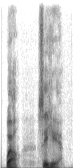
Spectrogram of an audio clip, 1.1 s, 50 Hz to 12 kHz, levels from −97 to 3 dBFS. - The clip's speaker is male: Yes, male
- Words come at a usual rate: Yes, average, 165 wpm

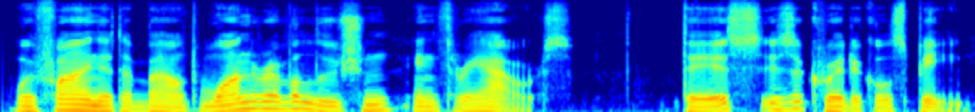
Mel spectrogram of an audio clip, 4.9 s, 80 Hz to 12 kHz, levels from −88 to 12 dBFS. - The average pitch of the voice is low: Yes, low, 120 Hz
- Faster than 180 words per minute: No, average, 170 wpm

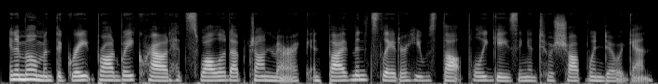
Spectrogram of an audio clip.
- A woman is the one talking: Yes, female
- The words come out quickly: Yes, fast, 230 wpm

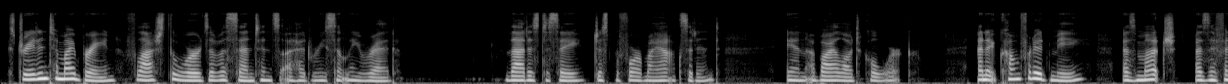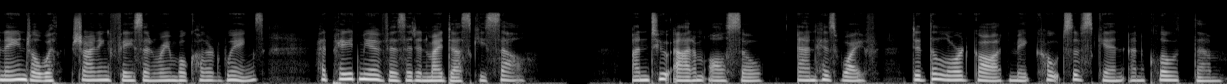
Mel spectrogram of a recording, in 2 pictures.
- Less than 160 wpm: No, average, 165 wpm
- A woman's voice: Yes, female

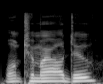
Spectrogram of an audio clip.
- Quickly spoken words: No, average, 175 wpm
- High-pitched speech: No, medium, 145 Hz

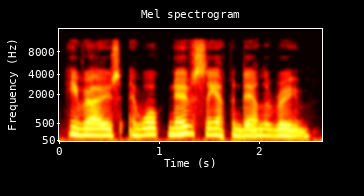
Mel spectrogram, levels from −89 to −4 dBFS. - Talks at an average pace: No, fast, 230 wpm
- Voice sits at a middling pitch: Yes, medium, 165 Hz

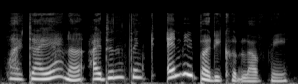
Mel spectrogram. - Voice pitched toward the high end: Yes, very high, 255 Hz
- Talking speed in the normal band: Yes, average, 180 wpm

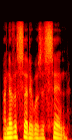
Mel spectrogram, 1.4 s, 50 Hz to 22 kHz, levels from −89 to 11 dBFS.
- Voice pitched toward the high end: No, low, 125 Hz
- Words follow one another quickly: Yes, fast, 290 wpm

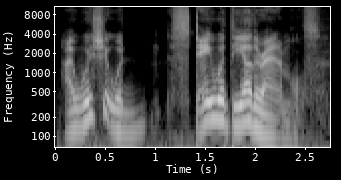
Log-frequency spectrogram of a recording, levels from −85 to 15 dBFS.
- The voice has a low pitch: Yes, low, 130 Hz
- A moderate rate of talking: Yes, average, 195 wpm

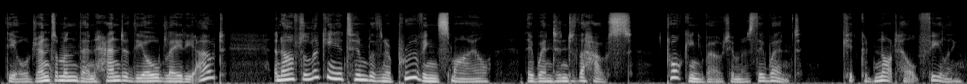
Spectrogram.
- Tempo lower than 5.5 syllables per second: No, 6.0 syllables/s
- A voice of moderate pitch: Yes, medium, 165 Hz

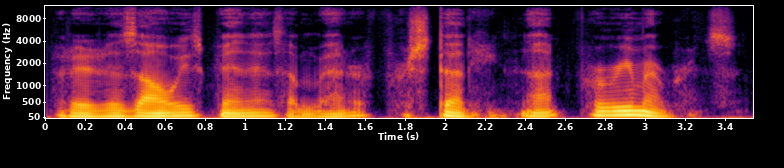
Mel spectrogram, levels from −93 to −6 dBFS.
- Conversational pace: No, fast, 220 wpm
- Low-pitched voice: Yes, very low, 95 Hz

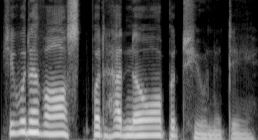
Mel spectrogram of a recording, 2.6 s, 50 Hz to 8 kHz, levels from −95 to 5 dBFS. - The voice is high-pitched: No, medium, 150 Hz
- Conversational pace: Yes, average, 185 wpm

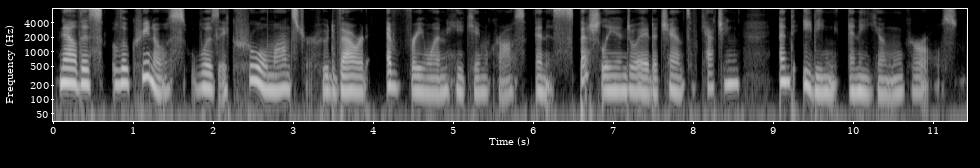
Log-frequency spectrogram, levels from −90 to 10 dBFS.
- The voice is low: No, medium, 165 Hz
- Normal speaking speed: No, slow, 130 wpm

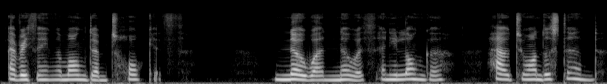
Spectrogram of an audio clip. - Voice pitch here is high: Yes, high, 220 Hz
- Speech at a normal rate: No, slow, 120 wpm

